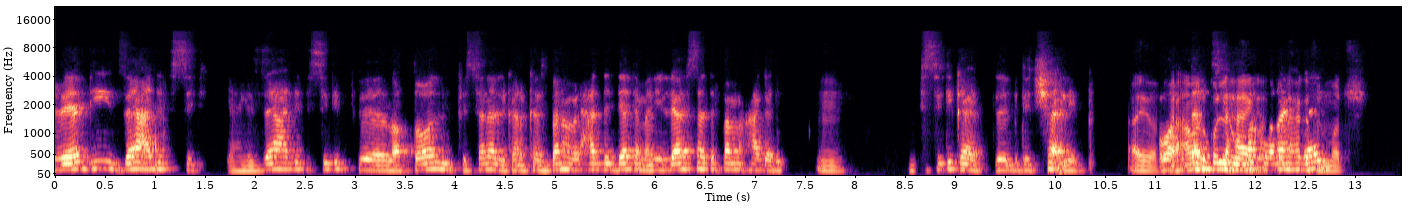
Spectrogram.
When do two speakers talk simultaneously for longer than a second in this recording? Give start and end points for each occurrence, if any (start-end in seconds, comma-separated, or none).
11.1-12.8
